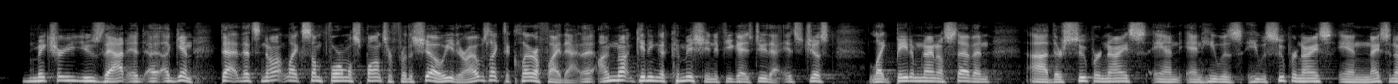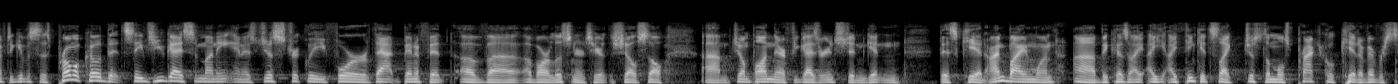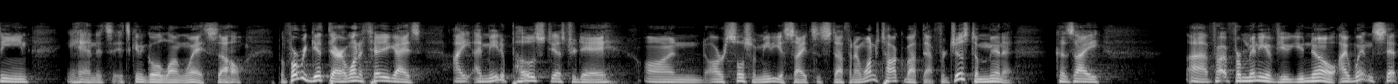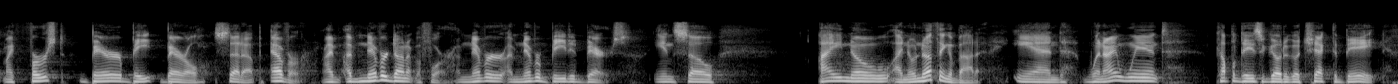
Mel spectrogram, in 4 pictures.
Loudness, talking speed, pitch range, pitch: -18 LUFS, 230 wpm, 115-150 Hz, 125 Hz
